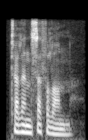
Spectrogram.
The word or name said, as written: telencephalon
